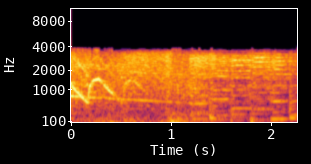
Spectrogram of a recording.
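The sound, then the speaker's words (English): A police car siren wails with quick rising and falling sweeps, loud, during a car chase after a bank robbery, over a steady roar of engine and road noise that continues after the wail fades. “Police car chasing us.”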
